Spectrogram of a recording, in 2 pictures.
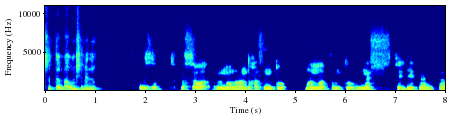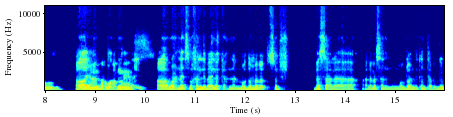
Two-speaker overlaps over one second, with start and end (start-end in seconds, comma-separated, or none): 8.9-10.1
